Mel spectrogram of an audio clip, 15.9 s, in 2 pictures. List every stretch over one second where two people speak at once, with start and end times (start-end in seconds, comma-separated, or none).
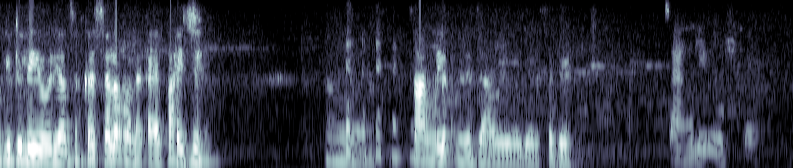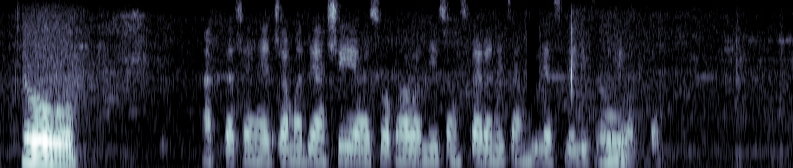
none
